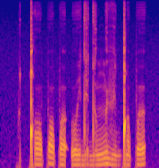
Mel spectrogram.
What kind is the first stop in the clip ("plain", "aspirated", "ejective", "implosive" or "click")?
click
